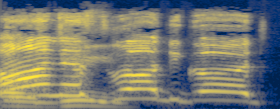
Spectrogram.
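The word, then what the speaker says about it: Anos Voldigoad: Honest Roddy God. You have to say it like that.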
